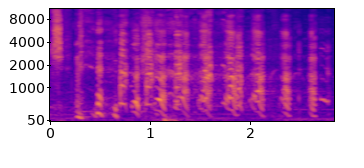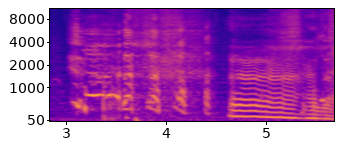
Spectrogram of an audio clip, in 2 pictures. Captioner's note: laughter outbreaks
